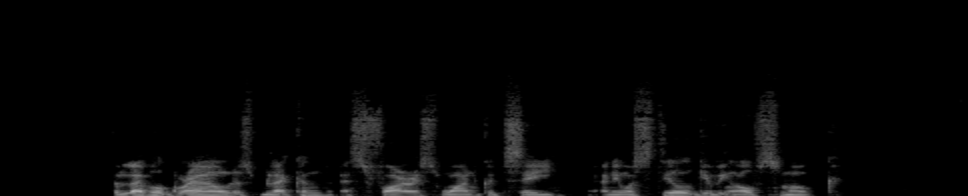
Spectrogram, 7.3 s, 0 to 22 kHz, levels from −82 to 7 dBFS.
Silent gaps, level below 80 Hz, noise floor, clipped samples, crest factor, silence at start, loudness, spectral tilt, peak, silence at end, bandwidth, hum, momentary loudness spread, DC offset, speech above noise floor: none; -78 dBFS; under -90 dBFS; under 0.1%; 22 dB; 0.85 s; -37 LUFS; -5 dB/octave; -16 dBFS; 1 s; 12.5 kHz; none; 14 LU; under 0.1%; over 53 dB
